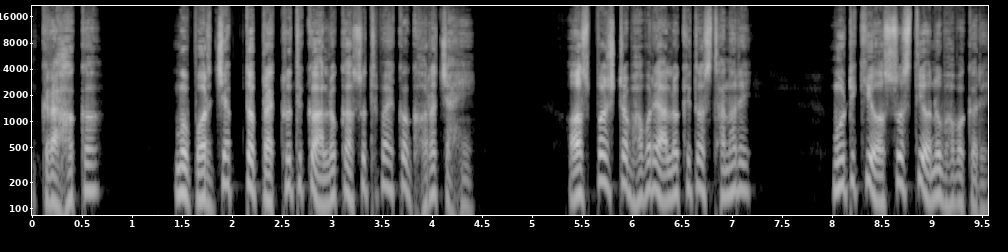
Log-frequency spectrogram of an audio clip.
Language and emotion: Odia, fearful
